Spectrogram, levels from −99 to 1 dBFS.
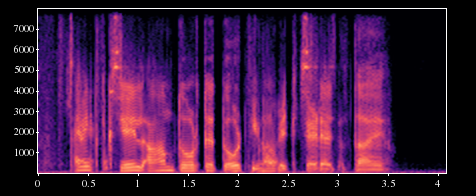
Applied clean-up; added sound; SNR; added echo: neural diffusion model UNIVERSE++.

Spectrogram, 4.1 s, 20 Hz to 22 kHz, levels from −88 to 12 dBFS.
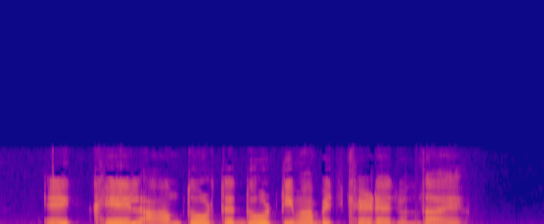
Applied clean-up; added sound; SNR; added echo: none; none; none; none.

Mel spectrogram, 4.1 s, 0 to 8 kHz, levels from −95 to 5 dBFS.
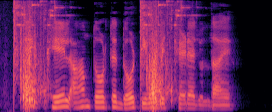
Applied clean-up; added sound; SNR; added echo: classical method log-MMSE.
